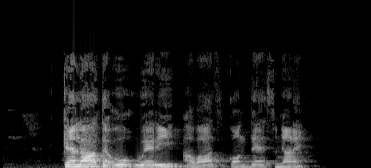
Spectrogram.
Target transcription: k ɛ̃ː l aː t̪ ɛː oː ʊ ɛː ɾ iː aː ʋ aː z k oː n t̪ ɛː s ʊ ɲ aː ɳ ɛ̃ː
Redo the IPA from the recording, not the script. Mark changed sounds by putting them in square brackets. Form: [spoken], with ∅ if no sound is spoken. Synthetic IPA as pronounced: k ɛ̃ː l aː t̪ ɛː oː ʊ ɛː ɾ iː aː ʋ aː z k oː n [d̪] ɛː s ʊ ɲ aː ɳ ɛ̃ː

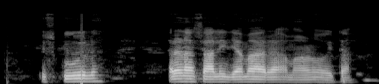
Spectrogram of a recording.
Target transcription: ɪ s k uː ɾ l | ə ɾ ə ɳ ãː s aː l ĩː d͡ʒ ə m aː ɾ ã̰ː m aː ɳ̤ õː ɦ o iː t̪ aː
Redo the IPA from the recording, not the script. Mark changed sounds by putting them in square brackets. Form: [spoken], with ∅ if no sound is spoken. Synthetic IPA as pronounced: ɪ s k uː [∅] l | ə ɾ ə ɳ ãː s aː l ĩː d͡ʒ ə m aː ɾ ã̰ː m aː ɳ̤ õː ɦ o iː t̪ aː

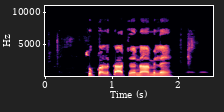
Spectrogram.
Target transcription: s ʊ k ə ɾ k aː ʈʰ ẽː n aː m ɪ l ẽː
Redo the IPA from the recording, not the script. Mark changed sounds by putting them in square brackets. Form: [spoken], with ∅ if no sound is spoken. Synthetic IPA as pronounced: s ʊ k ə [l] k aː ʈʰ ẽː n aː m ɪ l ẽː

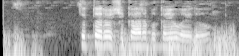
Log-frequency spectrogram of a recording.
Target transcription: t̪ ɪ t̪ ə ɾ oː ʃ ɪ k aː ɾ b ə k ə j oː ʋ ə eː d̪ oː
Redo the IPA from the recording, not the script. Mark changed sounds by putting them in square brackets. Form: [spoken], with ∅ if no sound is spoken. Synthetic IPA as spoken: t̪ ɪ t̪ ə ɾ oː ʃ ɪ k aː ɾ b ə k ə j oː ʋ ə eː d̪ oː

